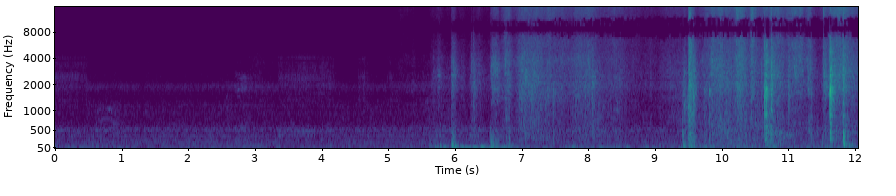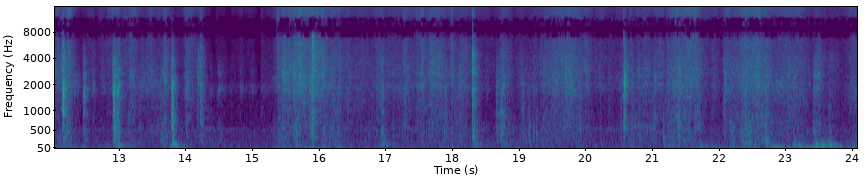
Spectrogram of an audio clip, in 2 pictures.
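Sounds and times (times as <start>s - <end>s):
rustling: 5.7s - 24.0s
plastic parts clicking and knocking: 9.4s - 24.0s.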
